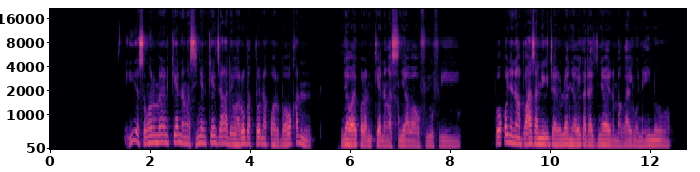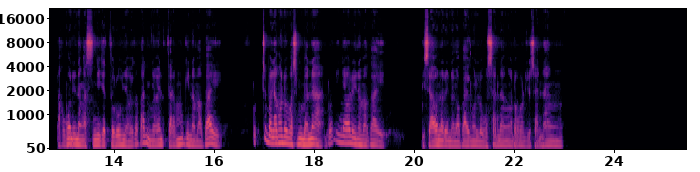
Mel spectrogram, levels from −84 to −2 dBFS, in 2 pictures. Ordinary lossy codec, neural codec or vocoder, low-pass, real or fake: none; vocoder, 44.1 kHz, 128 mel bands every 256 samples, BigVGAN v2; none; fake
